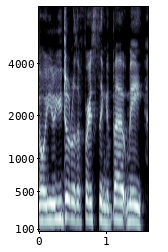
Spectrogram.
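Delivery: ordinary talk, nothing marked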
